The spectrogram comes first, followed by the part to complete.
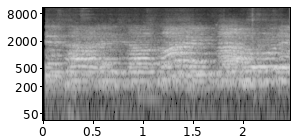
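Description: A group of voices singing a song together in harmony, with long held notes.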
